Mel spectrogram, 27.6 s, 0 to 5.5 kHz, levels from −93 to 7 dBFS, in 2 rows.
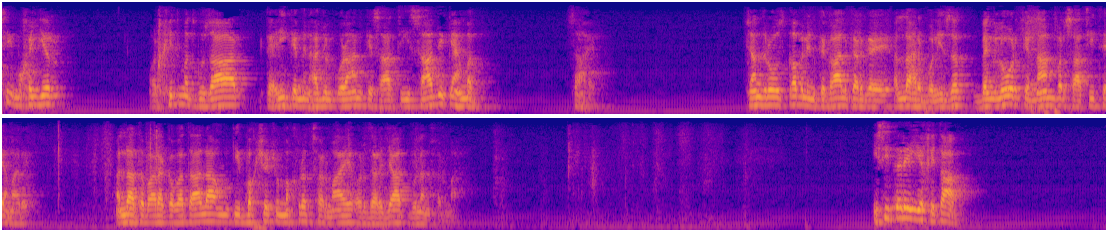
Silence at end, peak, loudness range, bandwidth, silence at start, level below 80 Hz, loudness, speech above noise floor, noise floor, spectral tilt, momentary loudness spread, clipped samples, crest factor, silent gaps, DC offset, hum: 1.75 s; -4 dBFS; 8 LU; 5.2 kHz; 0 s; -52 dBFS; -22 LUFS; 39 dB; -60 dBFS; -10 dB/octave; 13 LU; under 0.1%; 20 dB; none; under 0.1%; 50 Hz at -55 dBFS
